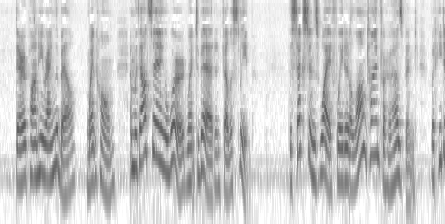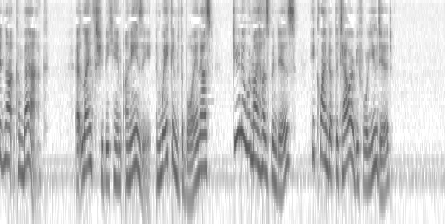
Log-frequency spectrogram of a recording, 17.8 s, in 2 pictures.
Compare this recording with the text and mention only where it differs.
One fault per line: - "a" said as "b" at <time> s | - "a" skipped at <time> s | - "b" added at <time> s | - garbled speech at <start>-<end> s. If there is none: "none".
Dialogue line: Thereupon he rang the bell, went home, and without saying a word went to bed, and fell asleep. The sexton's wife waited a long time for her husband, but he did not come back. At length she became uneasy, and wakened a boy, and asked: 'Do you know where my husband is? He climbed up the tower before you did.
- "a" said as "the" at 12.5 s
